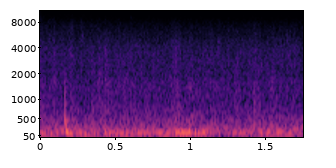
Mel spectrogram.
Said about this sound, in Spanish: Y es la razón por la cual hoy me acabo de hacer 200 kilómetros en coche, está lloviendo lo que no puede llover en otro momento y llueve ahora mismo, para luchar por una oportunidad.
